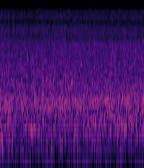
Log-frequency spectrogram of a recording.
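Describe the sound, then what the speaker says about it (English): A creek runs down and pushes against its bank in remote Alaska, making a steady, full rushing and gurgling wash that stays even and close throughout with no voices. "the creek runs down and it hits against that bank there"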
